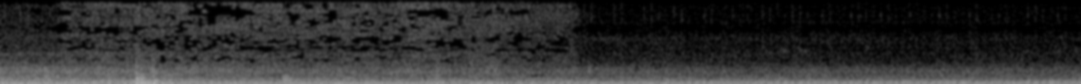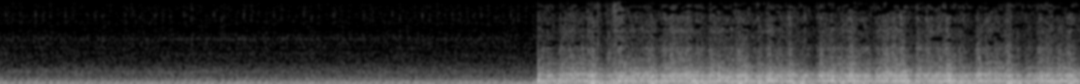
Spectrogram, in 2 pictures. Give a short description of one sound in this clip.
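Metal tools clink and scrape against a car engine.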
